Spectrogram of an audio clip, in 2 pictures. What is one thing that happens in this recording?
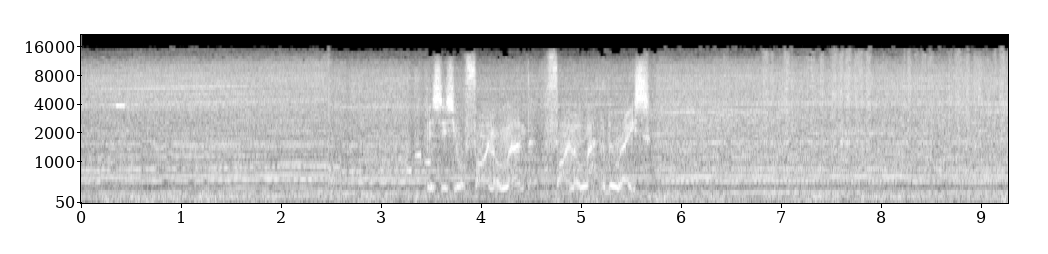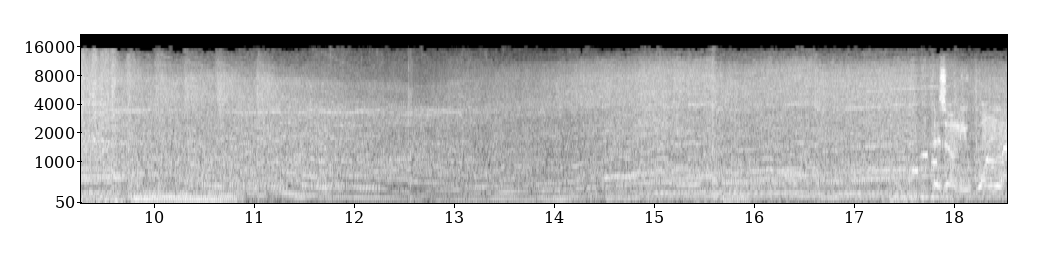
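A racing car engine screams at high revs.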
